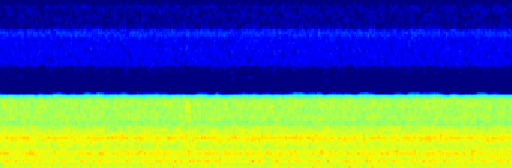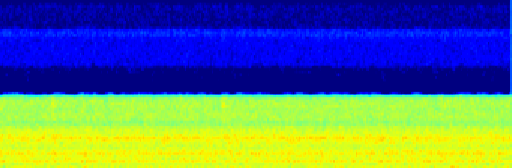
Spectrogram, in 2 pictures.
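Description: Steady whooshing noise of a running appliance, with a low hum underneath and no change in level.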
